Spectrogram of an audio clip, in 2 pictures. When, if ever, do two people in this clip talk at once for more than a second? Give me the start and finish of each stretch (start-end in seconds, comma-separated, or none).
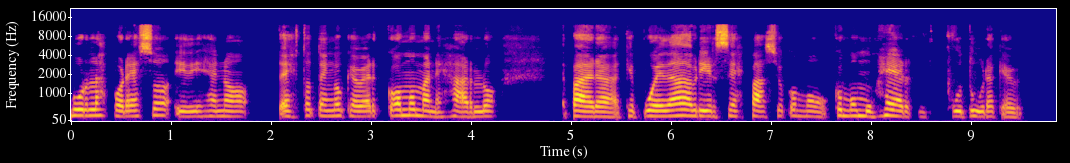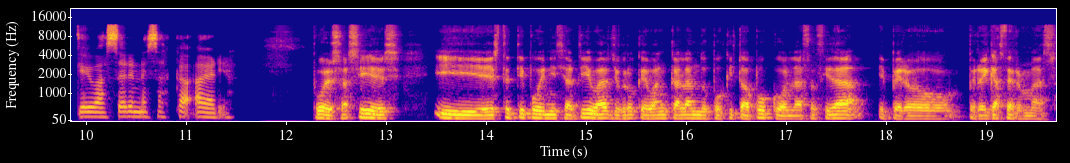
none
